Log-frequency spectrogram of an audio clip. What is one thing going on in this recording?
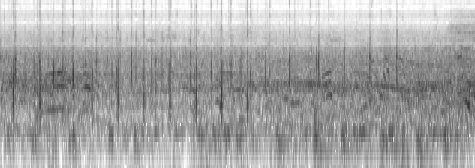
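A crowd claps in scattered bursts.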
